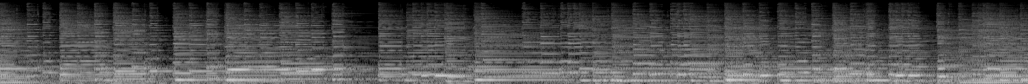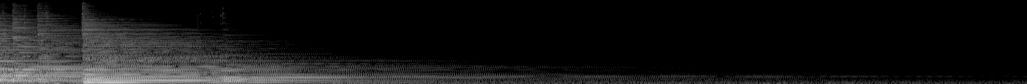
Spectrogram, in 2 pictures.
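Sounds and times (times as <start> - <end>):
harpsichord suite in G minor: 0.0 - 13.6.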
